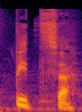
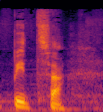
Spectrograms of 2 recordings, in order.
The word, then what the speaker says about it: pizza: Es pizza, ¿sí? Es P-I-T-S-A, si lo querés pronunciar, pizza. No pizza, no pizza, no pinza, nada, no.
